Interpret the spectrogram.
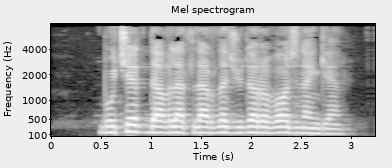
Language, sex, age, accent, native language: Uzbek, male, 25-34, Samarqand, Uzbek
